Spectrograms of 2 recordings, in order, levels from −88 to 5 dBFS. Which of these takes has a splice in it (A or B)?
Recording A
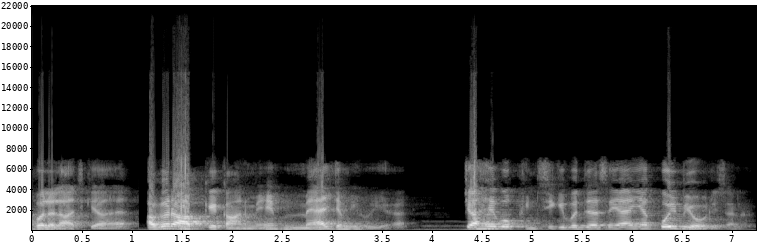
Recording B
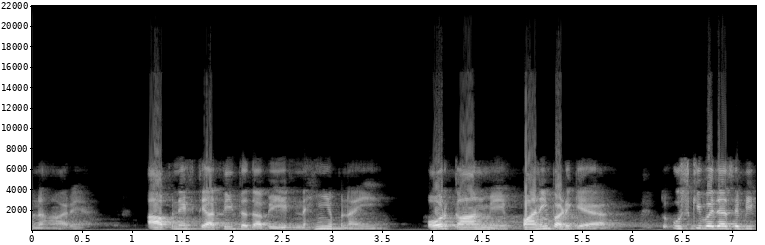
A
